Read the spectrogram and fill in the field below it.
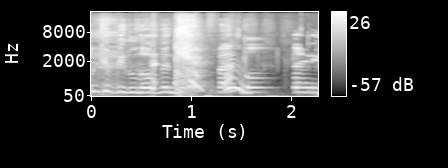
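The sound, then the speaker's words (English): A single sharp sneeze bursts out loudly in the middle of conversation, with people talking just before and right after it. “Firstly, bless you.”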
